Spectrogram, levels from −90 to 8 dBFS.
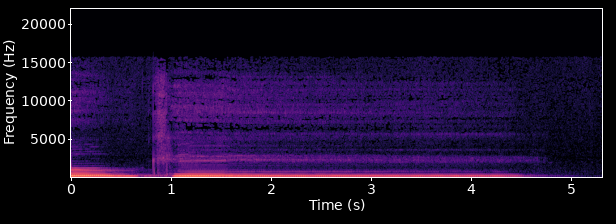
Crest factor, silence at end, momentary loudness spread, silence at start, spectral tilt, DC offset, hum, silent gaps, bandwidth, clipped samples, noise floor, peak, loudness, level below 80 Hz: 16 dB; 0.8 s; 14 LU; 0 s; -7.5 dB/octave; under 0.1%; none; none; 15.5 kHz; under 0.1%; -66 dBFS; -14 dBFS; -31 LUFS; -74 dBFS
